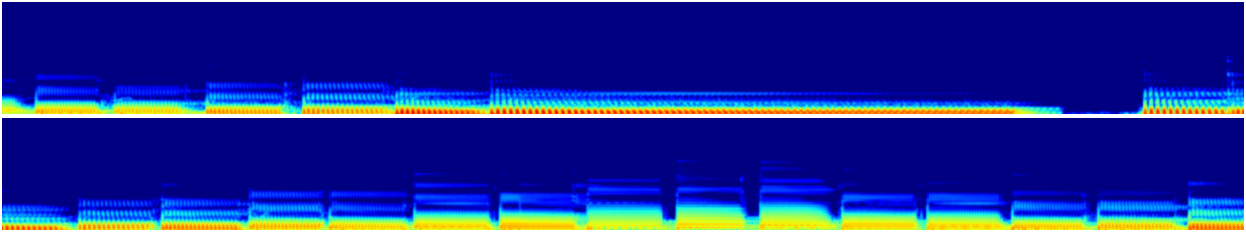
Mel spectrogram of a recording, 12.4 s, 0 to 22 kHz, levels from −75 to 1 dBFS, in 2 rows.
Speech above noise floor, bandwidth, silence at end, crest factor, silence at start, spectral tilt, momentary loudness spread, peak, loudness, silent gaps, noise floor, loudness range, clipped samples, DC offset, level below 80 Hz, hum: 31 dB; 1.6 kHz; 0 s; 16 dB; 0 s; -15 dB/octave; 10 LU; 0 dBFS; -18 LUFS; none; -48 dBFS; 8 LU; under 0.1%; under 0.1%; -20 dBFS; none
